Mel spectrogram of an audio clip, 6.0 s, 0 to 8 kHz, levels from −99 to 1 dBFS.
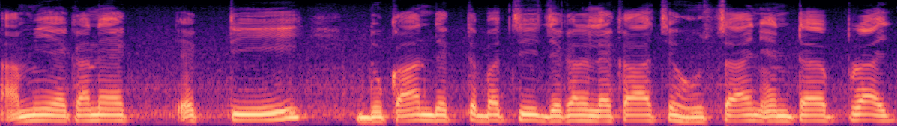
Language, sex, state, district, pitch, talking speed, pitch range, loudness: Bengali, male, Assam, Hailakandi, 135 Hz, 130 wpm, 130-145 Hz, -11 LUFS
